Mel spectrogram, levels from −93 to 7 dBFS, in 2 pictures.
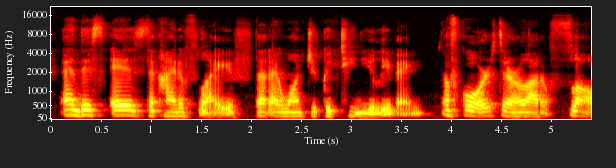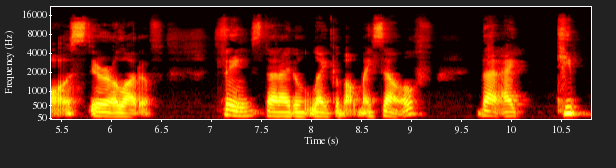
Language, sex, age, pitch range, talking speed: English, female, 30-49, 140-175 Hz, 200 wpm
